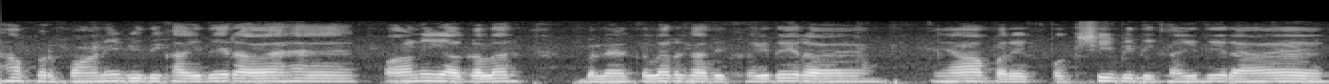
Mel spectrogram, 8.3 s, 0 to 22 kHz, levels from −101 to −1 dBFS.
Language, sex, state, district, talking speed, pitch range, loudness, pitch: Hindi, male, Haryana, Rohtak, 195 wpm, 130-145 Hz, -17 LUFS, 135 Hz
